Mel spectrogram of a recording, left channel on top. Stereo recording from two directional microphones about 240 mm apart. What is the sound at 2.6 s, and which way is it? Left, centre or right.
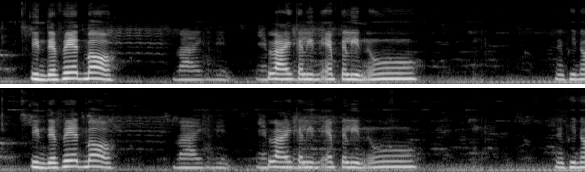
A woman's voice, left.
